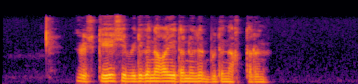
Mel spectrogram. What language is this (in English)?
Yakut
